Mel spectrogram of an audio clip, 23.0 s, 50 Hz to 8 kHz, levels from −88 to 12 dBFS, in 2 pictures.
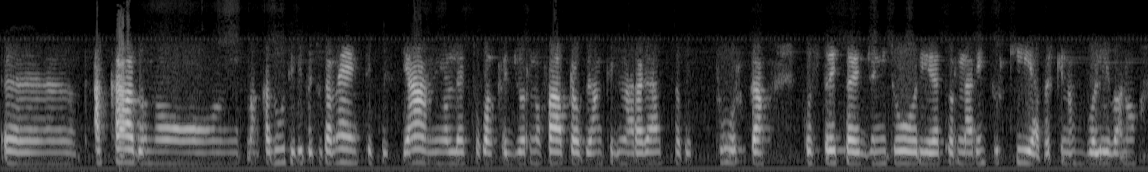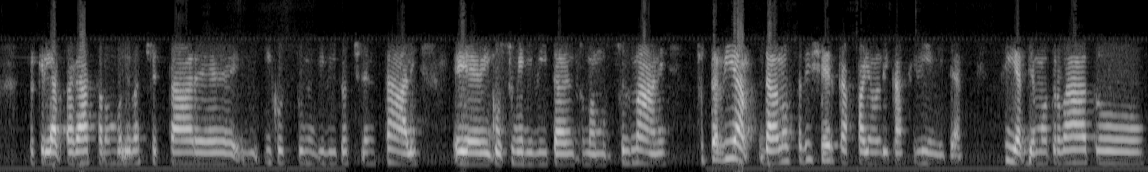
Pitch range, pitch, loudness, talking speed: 195-215 Hz, 205 Hz, -21 LUFS, 155 wpm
